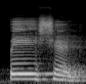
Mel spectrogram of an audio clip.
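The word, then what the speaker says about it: patient: Station, exception, notion, lotion, motion, पेशेंट। ओ, पेशेंट की spelling तो बहुत सारे बच्चे गलत लिखते हैं,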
